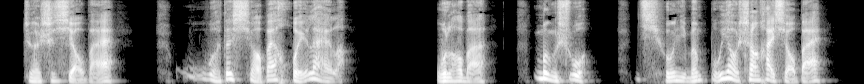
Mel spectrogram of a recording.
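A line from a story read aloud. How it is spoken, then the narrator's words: Trembling voice. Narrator (Chinese): 阿毛颤声说道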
